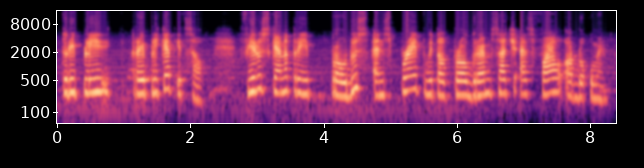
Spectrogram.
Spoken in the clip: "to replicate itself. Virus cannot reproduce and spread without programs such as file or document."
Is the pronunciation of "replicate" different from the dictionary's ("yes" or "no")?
no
